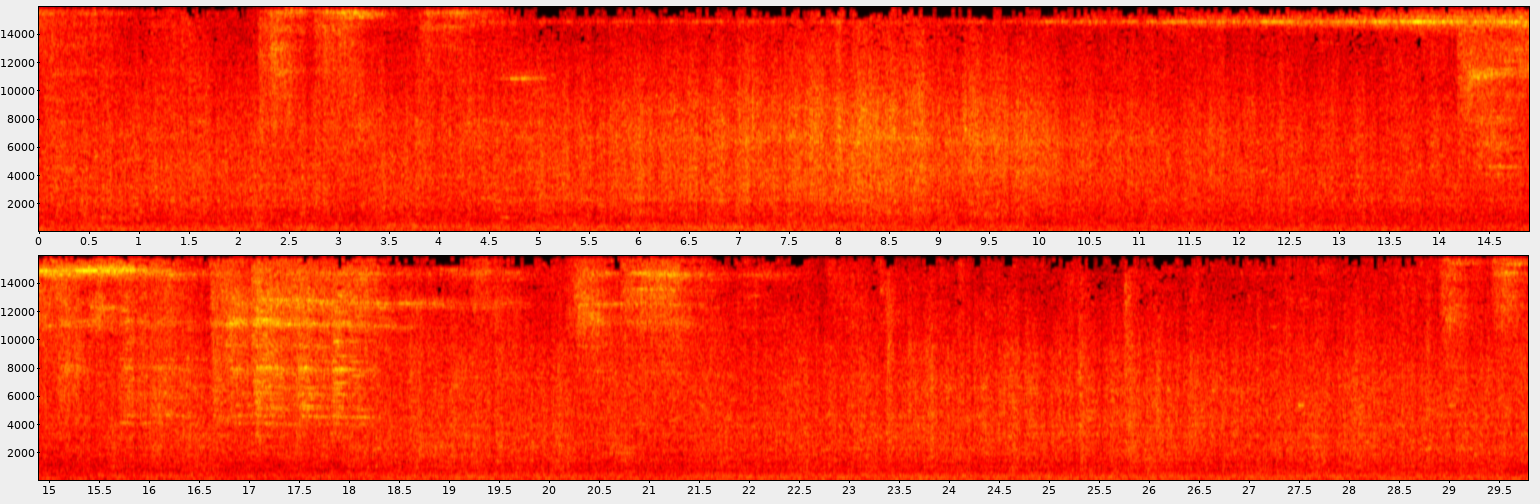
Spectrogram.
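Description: Open-top hopper cars of a long BNSF freight train rolling past at speed: a steady, loud rumble of steel wheels on the rails with a clatter over the joints. A thin, high wheel squeal comes and goes about halfway through.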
